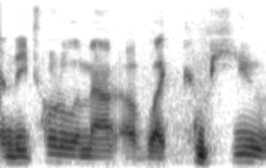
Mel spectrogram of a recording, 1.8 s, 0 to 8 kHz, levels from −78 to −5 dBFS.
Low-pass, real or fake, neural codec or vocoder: 7.2 kHz; fake; codec, 44.1 kHz, 7.8 kbps, DAC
